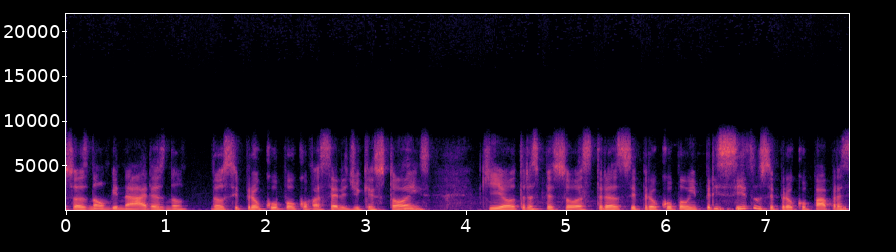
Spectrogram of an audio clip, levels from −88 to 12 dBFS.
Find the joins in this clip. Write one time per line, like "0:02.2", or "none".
none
